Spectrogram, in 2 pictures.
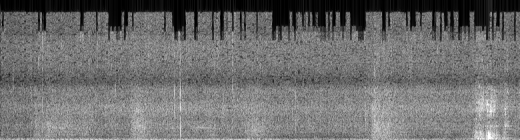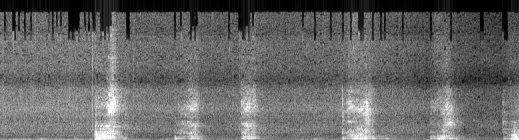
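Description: Potatoes for aloo bhaji crackle and sizzle in a pan, with soft frying hiss punctuated by repeated sharp stirring scrapes growing louder and more frequent toward the end.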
